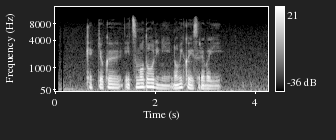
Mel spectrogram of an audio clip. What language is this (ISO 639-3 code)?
jpn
